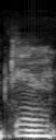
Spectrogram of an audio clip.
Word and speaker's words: Qair: Bom, eu vou terminar Well, falando de três pilares da Qair. I'd like to end by talking about A maneira three como a gente pillars faz os nossos negócios. that Qair adopts and that permeates all of our No business.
